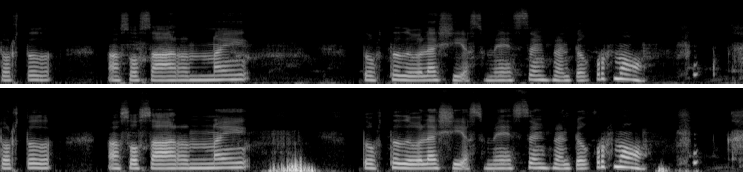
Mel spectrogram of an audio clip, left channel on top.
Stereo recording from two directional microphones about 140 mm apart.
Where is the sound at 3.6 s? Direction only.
30° right (ahead or behind).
